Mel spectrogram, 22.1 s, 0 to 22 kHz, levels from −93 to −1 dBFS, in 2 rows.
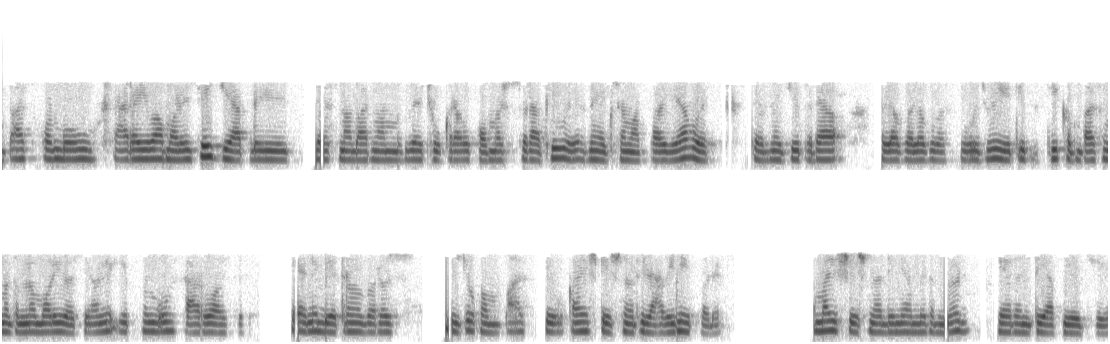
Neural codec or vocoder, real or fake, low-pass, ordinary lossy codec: none; real; 3.6 kHz; MP3, 32 kbps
